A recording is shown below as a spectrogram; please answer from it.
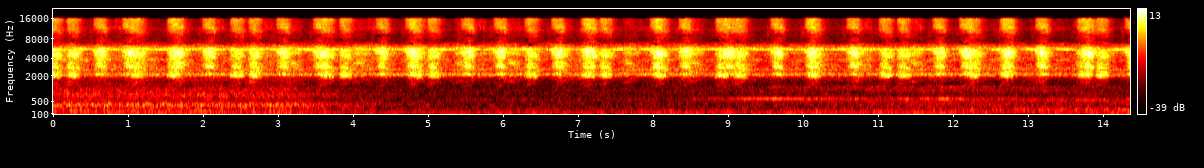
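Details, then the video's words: Crickets at night in the woods, recorded September 2, 2023 on a phone with a stereo microphone: a dense chorus of high pulsing chirps, beating about twice a second over a steady insect hum, with a faint low rumble beneath. "Crickets in the woods at night"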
